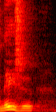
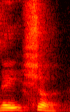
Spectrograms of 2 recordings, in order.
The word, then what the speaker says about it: Nasia: I can read her name as Nasia, but she said it's pronounced Nasha. Like, come on, it's N-A-S-I-A.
